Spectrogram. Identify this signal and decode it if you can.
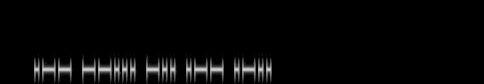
Morse code, heard as a keyed tone, about 30 wpm, 700 Hz. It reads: W7DWL
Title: USA Call Signs - 5 Characters - Repeated 2x - 30wpm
